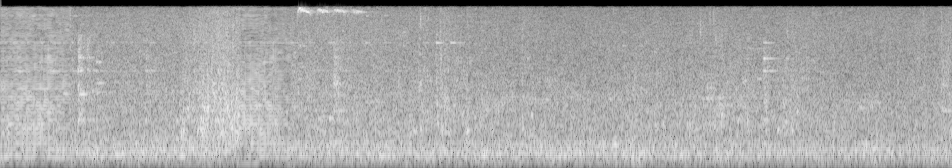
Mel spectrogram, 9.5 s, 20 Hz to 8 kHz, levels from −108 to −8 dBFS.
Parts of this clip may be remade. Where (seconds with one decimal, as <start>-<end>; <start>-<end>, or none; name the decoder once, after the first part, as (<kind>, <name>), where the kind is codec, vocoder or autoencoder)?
0.0-0.7 (vocoder, HiFi-GAN); 2.4-2.9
